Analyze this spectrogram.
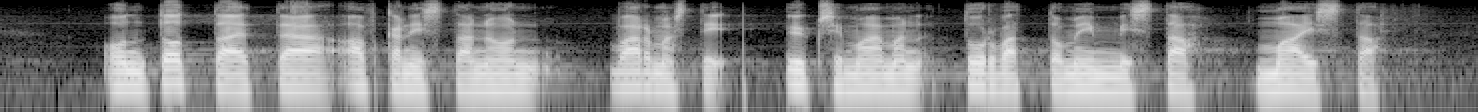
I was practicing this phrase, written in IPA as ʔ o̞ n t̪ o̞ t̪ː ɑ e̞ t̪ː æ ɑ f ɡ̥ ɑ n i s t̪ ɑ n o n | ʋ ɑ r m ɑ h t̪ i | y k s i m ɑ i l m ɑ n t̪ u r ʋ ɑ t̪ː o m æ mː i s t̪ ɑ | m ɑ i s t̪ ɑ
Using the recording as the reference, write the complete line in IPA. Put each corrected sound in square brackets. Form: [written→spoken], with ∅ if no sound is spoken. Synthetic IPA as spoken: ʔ o̞ n t̪ o̞ t̪ː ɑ e̞ t̪ː æ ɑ f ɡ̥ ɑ n i s t̪ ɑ n o n | ʋ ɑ r m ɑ [h→s] t̪ i | y k s i m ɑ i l m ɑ n t̪ u r ʋ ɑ t̪ː o m [æ→i] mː i s t̪ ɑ | m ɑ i s t̪ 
